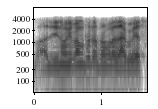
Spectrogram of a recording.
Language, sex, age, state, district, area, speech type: Assamese, male, 30-45, Assam, Lakhimpur, rural, conversation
